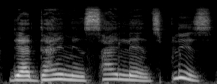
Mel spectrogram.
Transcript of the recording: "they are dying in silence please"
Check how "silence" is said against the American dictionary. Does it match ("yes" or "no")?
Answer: yes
